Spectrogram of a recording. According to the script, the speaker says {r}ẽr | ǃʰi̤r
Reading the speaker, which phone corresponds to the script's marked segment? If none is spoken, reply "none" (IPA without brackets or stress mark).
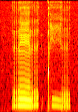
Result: r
